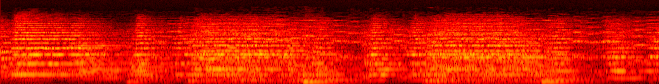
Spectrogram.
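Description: Live theatre pit orchestra playing, led by brass in held chords with horns and trombones prominent.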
